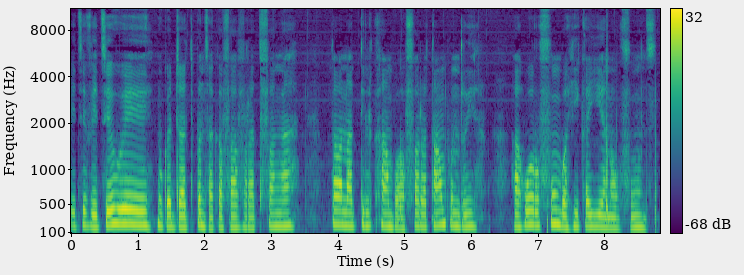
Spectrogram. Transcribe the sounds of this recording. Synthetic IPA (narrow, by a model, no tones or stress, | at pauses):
v̥et͡sevet͡sewenukaɖ͡ʐad̪i̥pand͡zakəvaviɾat̪i̥faŋa | t̪awanat̪ilikʰambaɦufaɾat̪ampunri | aɦuaɾofumbəɦikaianav̥und͡zi̥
